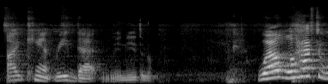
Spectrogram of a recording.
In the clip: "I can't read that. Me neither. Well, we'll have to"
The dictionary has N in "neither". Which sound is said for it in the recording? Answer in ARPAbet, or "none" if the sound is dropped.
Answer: N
